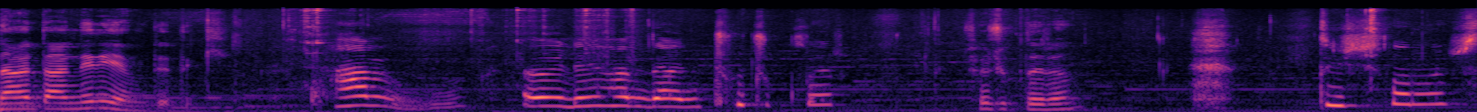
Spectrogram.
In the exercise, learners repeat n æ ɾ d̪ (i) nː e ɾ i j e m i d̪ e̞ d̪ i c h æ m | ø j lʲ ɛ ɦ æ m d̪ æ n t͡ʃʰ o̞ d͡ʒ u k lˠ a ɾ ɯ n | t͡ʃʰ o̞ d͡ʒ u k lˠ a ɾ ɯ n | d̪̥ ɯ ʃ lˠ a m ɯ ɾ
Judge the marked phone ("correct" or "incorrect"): incorrect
